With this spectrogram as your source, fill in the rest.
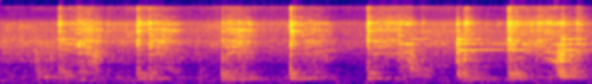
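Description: Vegetables frying in a pan for a simple home dinner, with rhythmic spatula scrapes and stirring strokes about every half second over a steady sizzle.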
